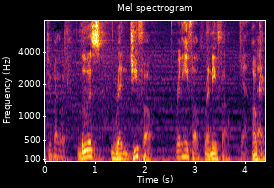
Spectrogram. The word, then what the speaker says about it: Rengifo: Luis Rengifo. Yeah. Okay. That G is silent. That G is silent. Rengifo.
